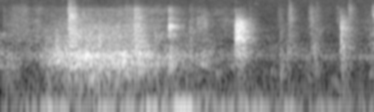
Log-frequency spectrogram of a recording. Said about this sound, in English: Hold on, I'm just going to shut this door. Hold on, one sec.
